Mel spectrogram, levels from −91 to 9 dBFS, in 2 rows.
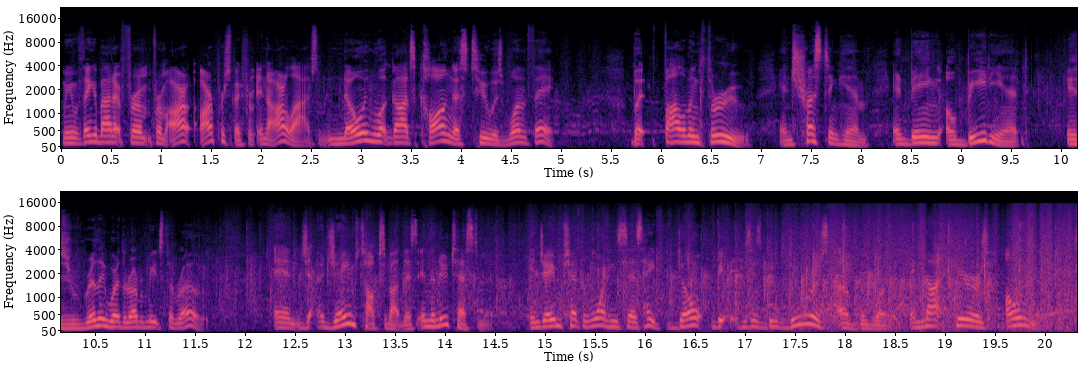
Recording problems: crowd noise; loud; throughout; 8 dB below the speech

